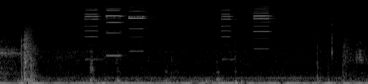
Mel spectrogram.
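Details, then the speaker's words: Homebuilt blimp-drive electric paramotor, T-motor motors on first spin-up, Arduino not yet programmed: short high ESC beep tunes repeat every second or so over a faint hum as the controller keeps re-initializing. Cause not confirmed. "then it reinitializes every now and then which isn't great yeah there we go shouldn't be doing that"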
